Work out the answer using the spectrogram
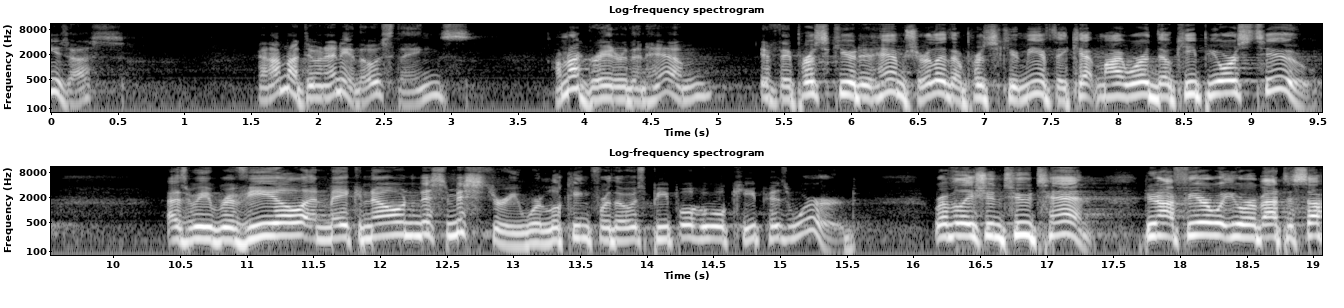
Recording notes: This sermon was preached at the Dewey Church of Christ on July 9, 2023.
